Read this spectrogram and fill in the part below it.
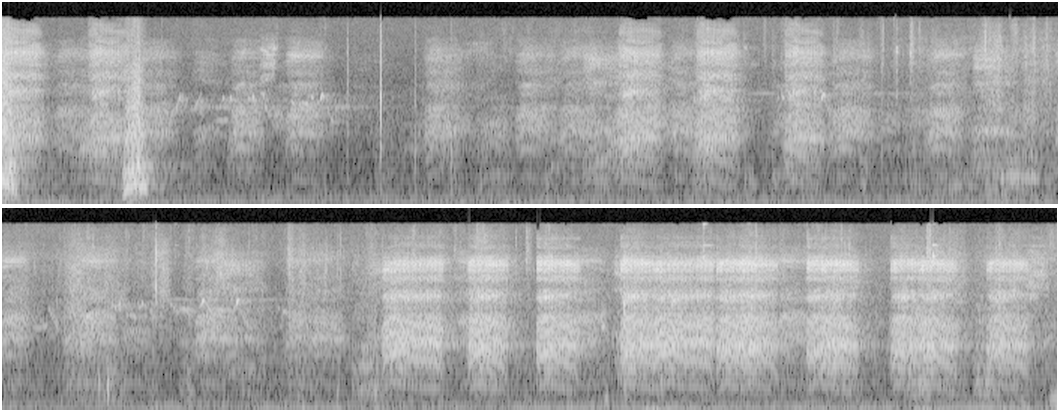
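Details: Mobbing crows, parents alarmed by a dog near two fledglings learning to fly, with other crows joining; rough caws come in quick overlapping runs, growing denser toward the end over a low rumbling background.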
